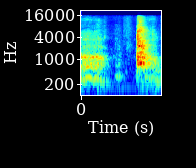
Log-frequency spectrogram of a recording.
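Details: Reg the dog scolding a door in anger: a rough, sustained grumbling growl fades out, then after a short pause one sudden loud, sharp bark.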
